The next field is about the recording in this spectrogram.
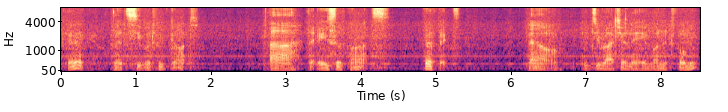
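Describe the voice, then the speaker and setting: A man's voice: very deep voice, very animated, a little slow, vocal fry, pauses often, noisy background, heavily acted. A man playing a suave, possessive stage magician in an ASMR roleplay, theatrical and courtly, coaxing sweetly with a menacing undertone. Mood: playful showmanship. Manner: theatrical, courtly, soft coaxing with terms of endearment.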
